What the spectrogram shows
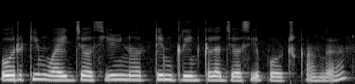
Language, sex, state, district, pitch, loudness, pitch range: Tamil, female, Tamil Nadu, Nilgiris, 205 Hz, -16 LUFS, 190-220 Hz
